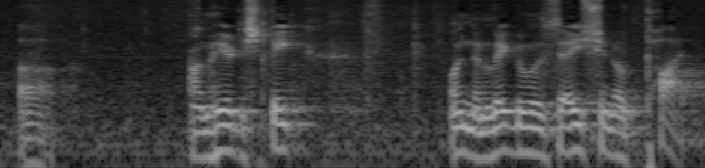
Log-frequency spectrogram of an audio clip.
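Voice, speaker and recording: A man talks fairly slowly, with audible room echo and noticeable background noise behind him. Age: 70s. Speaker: citizen speaker at public comment. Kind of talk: public comment speech. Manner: impassioned.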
